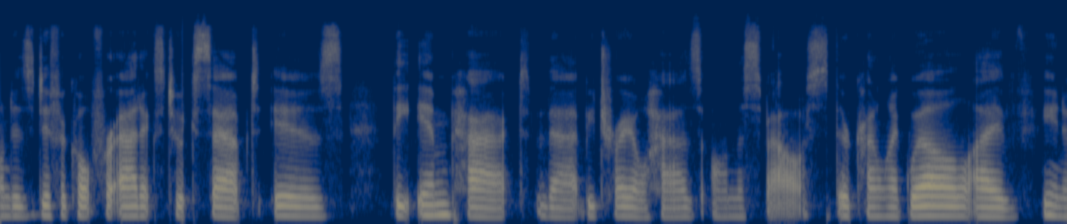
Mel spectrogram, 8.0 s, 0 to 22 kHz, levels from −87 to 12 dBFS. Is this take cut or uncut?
cut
